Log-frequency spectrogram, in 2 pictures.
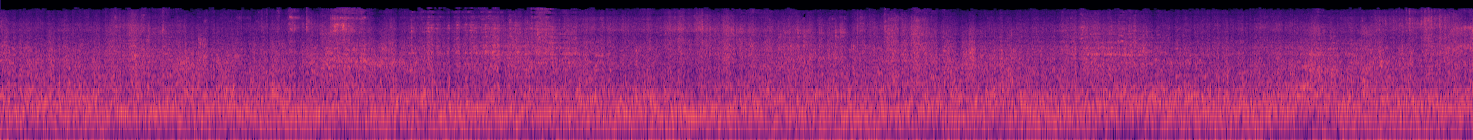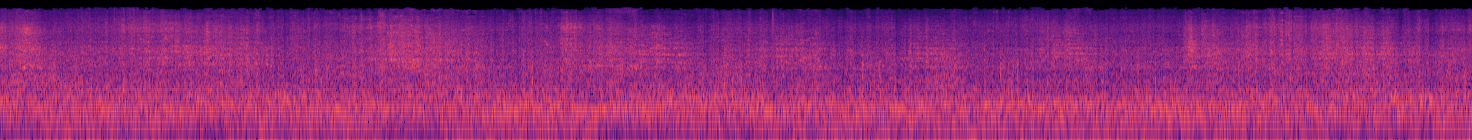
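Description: Double-stack intermodal container cars of a freight train rolling past close by: a loud, steady run of steel wheels on rail with a clickety-clack of wheels over rail joints.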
